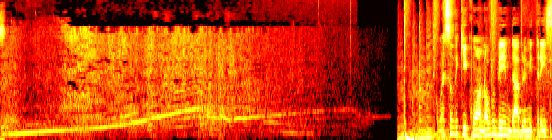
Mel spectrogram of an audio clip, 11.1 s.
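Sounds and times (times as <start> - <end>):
car engine accelerating: 0.0 - 7.9.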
